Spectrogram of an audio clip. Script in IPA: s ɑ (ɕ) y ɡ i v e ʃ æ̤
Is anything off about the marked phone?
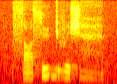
yes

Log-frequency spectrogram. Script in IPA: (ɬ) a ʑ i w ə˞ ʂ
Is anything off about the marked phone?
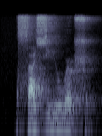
yes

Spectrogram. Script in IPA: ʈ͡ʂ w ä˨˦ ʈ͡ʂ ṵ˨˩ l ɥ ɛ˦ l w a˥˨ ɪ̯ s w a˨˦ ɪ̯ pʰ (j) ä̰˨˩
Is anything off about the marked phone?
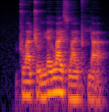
no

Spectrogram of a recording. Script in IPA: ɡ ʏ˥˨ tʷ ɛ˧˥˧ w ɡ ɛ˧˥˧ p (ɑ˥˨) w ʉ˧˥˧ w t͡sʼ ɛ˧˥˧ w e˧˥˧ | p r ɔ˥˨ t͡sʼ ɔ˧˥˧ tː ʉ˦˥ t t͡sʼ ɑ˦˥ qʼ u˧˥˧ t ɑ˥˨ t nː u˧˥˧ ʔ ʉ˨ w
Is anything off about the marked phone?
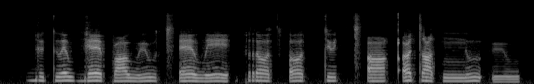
yes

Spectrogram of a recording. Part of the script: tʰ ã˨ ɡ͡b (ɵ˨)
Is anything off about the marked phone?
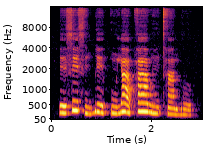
yes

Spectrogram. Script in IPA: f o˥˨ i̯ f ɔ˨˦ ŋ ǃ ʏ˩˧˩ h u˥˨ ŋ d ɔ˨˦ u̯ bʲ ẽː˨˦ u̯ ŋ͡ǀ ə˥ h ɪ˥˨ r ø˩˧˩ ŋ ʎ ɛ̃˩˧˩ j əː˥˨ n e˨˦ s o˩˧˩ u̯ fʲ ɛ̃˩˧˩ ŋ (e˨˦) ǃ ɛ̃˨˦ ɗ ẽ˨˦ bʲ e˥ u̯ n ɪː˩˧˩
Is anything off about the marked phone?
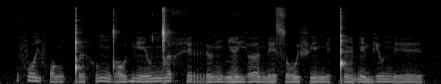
no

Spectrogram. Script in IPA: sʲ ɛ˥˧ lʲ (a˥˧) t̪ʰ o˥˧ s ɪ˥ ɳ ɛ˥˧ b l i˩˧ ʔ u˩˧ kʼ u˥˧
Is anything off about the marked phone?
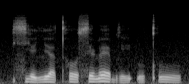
no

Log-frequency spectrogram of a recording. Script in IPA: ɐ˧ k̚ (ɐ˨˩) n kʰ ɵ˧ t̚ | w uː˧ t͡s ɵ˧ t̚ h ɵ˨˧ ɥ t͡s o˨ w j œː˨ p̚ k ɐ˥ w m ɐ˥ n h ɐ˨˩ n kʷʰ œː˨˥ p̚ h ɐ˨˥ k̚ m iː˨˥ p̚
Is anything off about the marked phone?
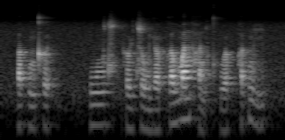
yes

